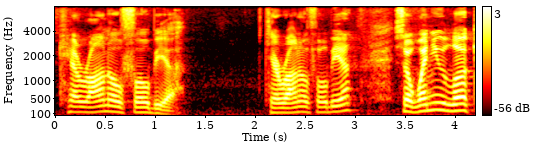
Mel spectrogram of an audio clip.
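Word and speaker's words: ceraunophobia: Okay, so this is pronounced keranophobia.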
